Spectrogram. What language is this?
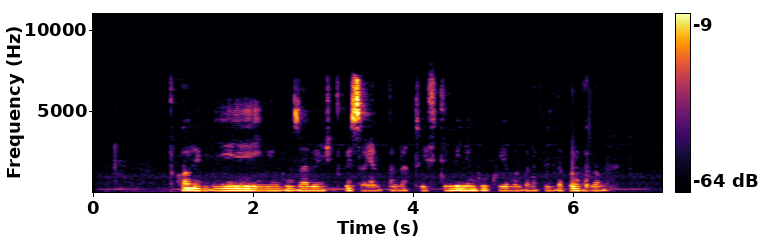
Kinyarwanda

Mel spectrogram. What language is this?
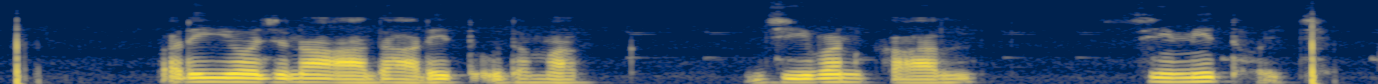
Maithili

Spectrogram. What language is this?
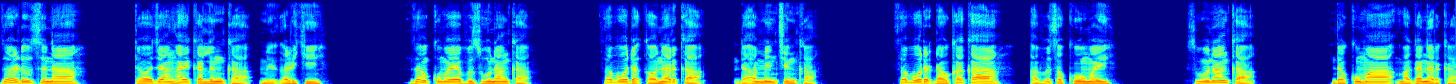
Hausa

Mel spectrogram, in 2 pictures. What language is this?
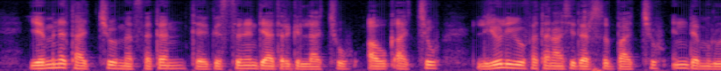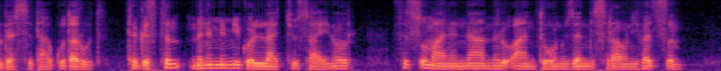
Amharic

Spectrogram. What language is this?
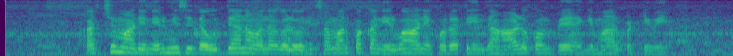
Kannada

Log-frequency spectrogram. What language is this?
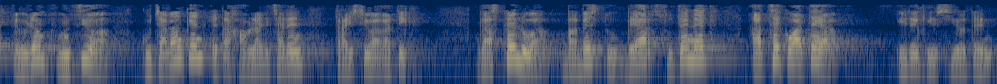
Basque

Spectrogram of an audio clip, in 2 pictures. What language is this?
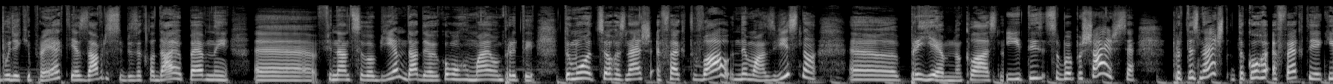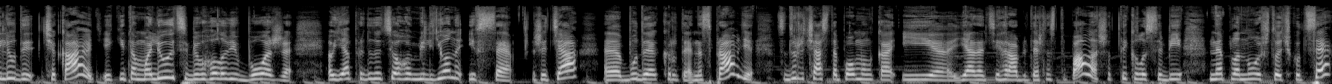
Ukrainian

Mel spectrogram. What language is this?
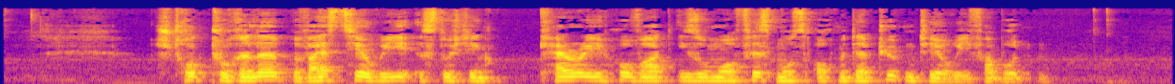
German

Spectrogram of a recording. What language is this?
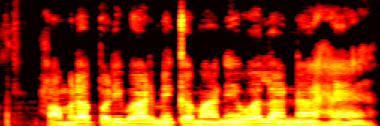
Magahi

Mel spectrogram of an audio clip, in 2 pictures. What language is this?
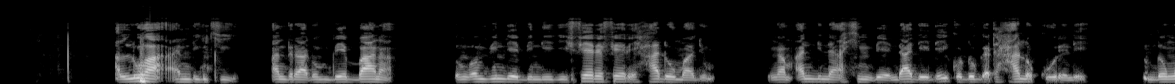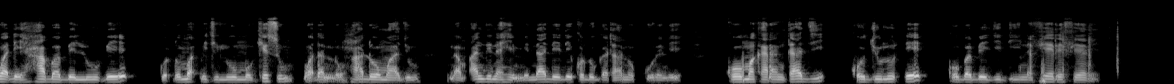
Fula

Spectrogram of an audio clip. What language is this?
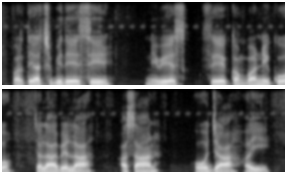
Magahi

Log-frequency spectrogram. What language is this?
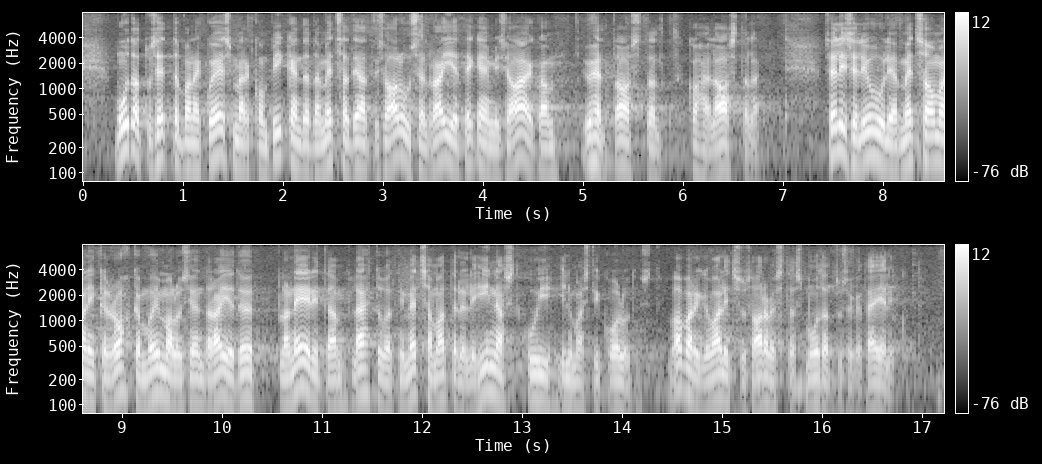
Estonian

